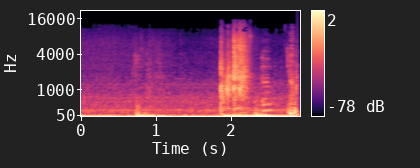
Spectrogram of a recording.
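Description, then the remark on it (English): Dice clatter into a dice box, a few sharp rattling clicks followed by a louder burst of tumbling and a final skittering settle, over a quiet background hum. “It rolled into my dice my dice box.”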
